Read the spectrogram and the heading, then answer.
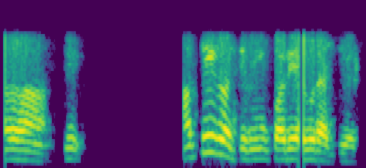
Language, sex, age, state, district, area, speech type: Odia, female, 45-60, Odisha, Sundergarh, rural, conversation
